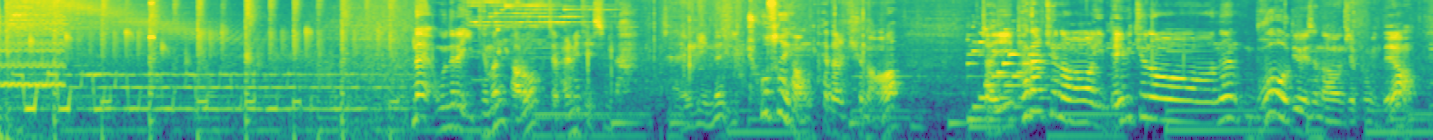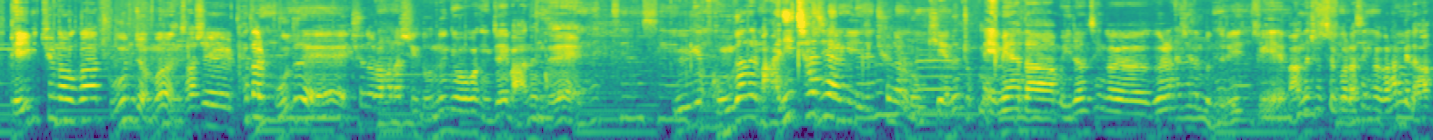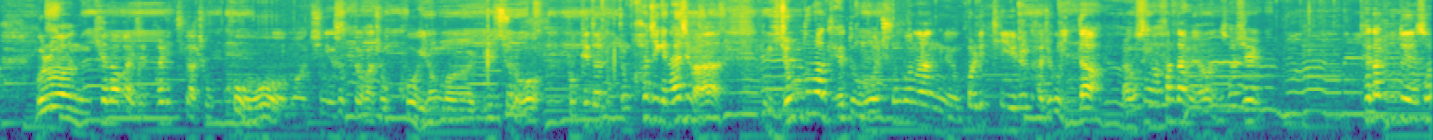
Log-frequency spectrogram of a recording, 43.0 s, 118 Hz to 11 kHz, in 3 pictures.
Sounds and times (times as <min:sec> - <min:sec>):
Music: 0:00.0 - 0:42.9
Speech: 0:04.2 - 0:09.1, 0:09.7 - 0:42.9.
